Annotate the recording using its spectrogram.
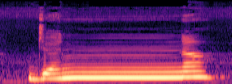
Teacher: میں نے نون کی آواز کو لے کے گئی تھی ناک میں اور زبان تالو سے لگی تھی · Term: غنہ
